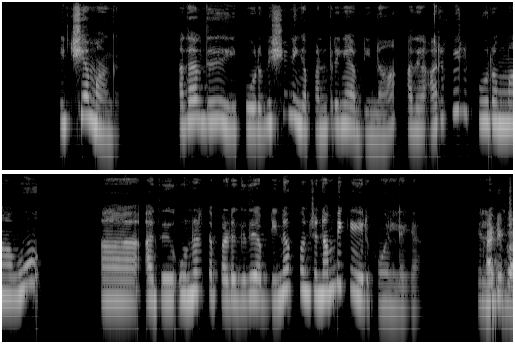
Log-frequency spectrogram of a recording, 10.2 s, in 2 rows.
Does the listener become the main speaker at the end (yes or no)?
yes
